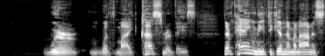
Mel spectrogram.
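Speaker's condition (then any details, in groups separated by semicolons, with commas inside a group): Bilateral cleft lip and palate; congenital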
